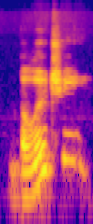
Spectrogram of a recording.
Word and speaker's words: Bellucci: Bellucci? Is that how you say it? Yep.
